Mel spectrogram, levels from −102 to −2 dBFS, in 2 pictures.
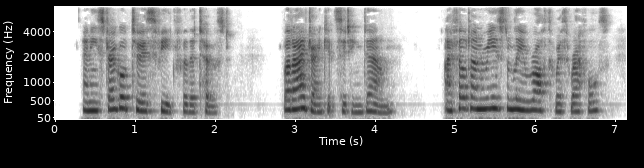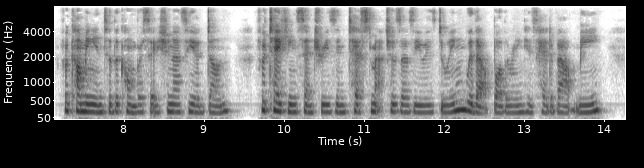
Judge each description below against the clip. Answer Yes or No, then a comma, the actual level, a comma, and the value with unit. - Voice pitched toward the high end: Yes, high, 205 Hz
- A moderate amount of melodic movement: Yes, average, 3.3 semitones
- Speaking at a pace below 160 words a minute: No, average, 195 wpm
